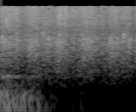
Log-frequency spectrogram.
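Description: An audience breaks into sustained applause for Doctor Laura in recognition of her term of office, a dense steady patter of many hands clapping at a fairly even loudness throughout, with a brief low rumble at the start and no one speaking over it.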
